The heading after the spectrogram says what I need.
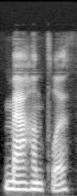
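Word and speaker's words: Machynlleth: The situation of Mccunath or as it is pronounced by the Welsh Mahunlth is extremely romantic.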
